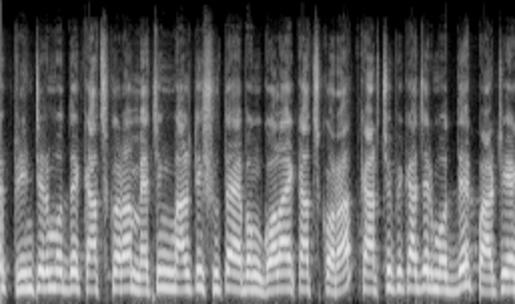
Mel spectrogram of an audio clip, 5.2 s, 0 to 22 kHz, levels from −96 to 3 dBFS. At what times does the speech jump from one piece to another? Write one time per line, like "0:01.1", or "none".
0:03.6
